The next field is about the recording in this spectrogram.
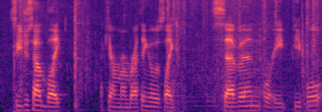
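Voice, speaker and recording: Amid noticeable background noise, a man with an American accent talks at a moderate pace and medium pitch in a monotone, flat way. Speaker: gaming streamer. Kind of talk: live gameplay stream chat. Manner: casual, many filler words.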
